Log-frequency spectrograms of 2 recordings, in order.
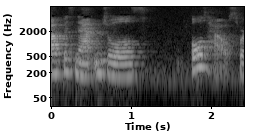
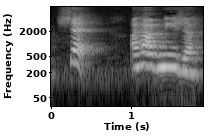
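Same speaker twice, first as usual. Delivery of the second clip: high, loud tipsy alarm; drunk outburst; 9 semitones higher, 10 dB louder than usual. A narrator's reading. Drunk bride-to-be realizes she forgot, drunk outburst. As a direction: blurt it out, drunkenly dramatic.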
